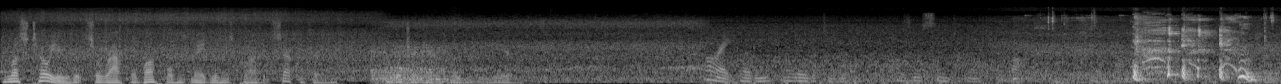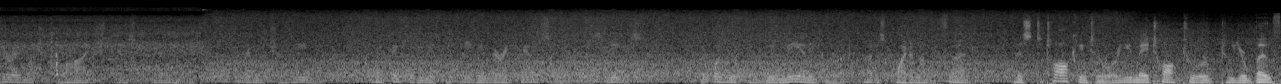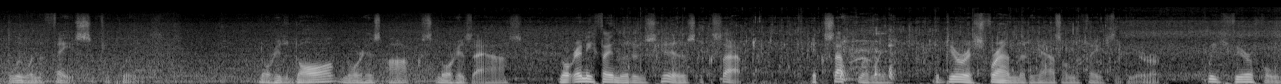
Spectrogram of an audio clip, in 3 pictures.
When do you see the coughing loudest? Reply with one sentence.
The loudest moment of the coughing is at 12 seconds.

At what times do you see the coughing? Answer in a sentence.
You can hear the coughing from 10.1 to 12.8 s and from 32.9 to 34.6 s.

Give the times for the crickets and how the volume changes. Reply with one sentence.
You can't hear the crickets here.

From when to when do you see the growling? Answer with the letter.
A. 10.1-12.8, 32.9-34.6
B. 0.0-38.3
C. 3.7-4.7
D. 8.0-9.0
C.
